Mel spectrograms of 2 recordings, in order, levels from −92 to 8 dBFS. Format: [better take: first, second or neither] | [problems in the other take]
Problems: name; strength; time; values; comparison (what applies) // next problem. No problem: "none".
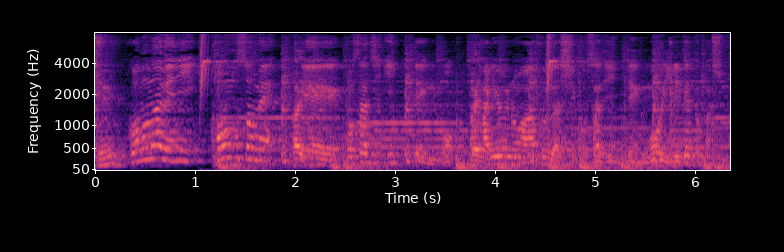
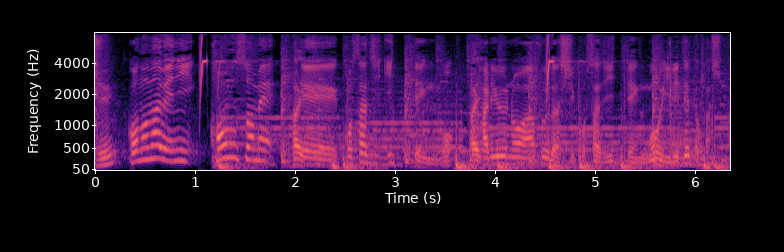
second | room echo; dies away in 0.9 s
